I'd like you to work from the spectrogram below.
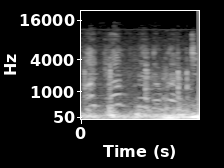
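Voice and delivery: high, pleading damsel voice; damsel in distress. Acted. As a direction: squeak it like a helpless heroine. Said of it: "a damsel".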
